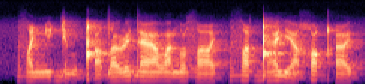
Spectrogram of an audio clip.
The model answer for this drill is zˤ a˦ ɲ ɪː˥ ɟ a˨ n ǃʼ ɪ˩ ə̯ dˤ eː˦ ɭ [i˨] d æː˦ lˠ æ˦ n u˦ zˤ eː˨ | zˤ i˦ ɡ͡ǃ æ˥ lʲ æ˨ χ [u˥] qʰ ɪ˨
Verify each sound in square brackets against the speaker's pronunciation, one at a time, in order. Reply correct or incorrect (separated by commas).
incorrect, correct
